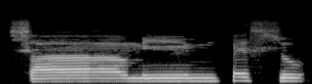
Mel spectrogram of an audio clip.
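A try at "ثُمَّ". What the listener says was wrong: না, সু না। সা, আমি বলেছি মিমের উপরে তাস দিতে হলে গুণনা হবে। মিম পেশ সুম। বানান করেন, বানান করেন, মিম জাবার মা। হ্যাঁ, একটু গুণনা করবেন, তাসদিদ এসেছে মিমের উপরে।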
